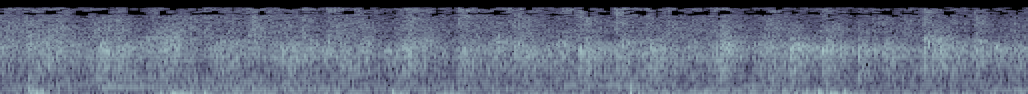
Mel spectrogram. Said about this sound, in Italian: Facciamo un applauso al Signore Gesù, che merita ogni lode.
